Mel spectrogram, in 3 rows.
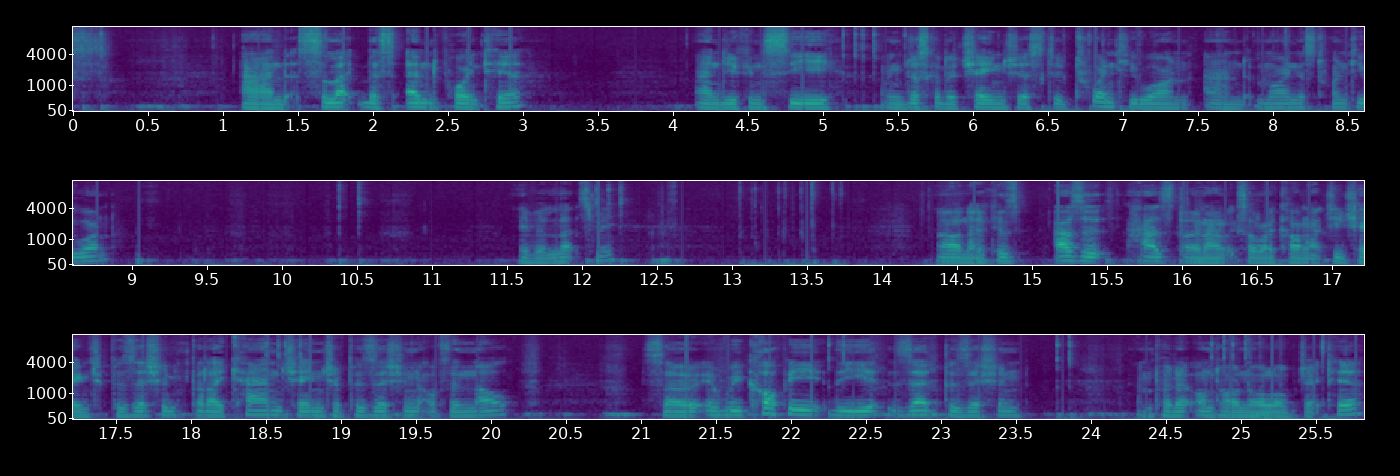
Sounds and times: Speech: 1.2s - 3.1s, 4.2s - 8.9s, 11.6s - 12.3s, 14.4s - 20.2s, 21.1s - 23.6s, 24.3s - 25.8s.

